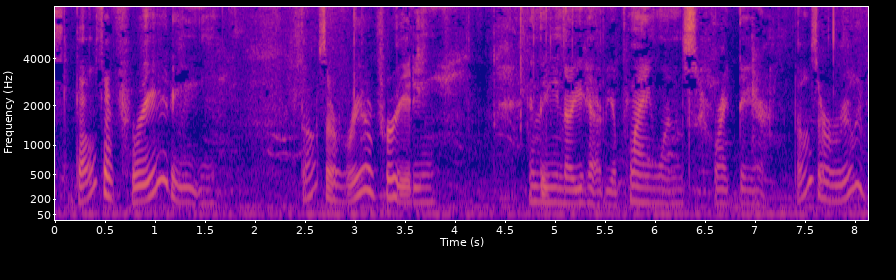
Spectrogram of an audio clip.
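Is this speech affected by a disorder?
No.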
